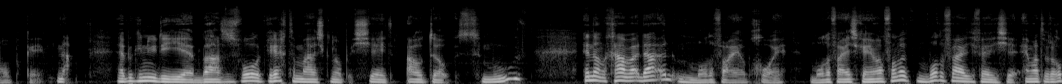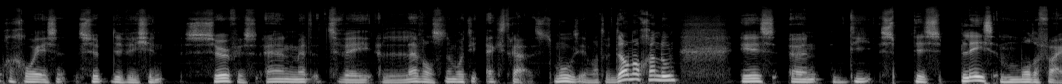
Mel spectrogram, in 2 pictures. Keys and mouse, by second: 0.4 Tab, 0.9-1.8 middle drag, 2.1-3.5 drag, 4.1-5.4 middle drag, 6.5 click, 9.1-12.3 drag, 13.7 click, 14.9 middle click, 16.4-21.2 drag.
